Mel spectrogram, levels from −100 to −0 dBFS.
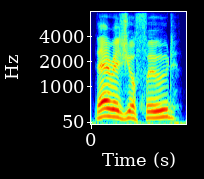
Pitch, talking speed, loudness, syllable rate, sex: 175 Hz, 200 wpm, -15 LUFS, 5.0 syllables/s, male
